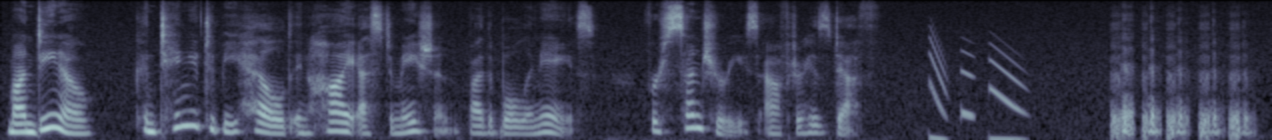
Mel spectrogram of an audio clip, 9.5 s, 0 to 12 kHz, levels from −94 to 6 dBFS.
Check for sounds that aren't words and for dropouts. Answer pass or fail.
fail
